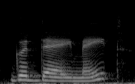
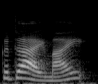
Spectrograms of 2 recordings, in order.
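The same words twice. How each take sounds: First: It is said in a neutral, non-Australian accent. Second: It is said in an Australian accent. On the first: "an expression like" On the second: "will become"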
